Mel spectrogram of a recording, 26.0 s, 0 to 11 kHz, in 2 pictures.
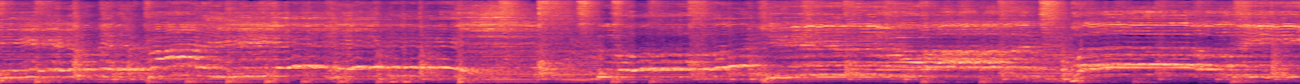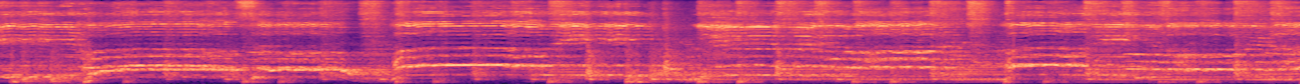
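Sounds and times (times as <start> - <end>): group singing gospel worship: 0.0 - 26.0.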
